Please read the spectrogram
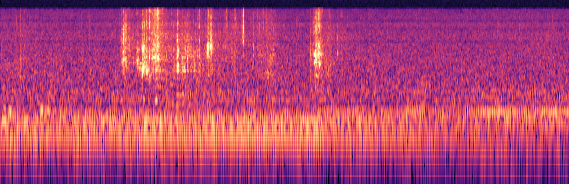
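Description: Near silence: a faint steady room hum with a few faint short crackles about a second in and again near the middle.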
